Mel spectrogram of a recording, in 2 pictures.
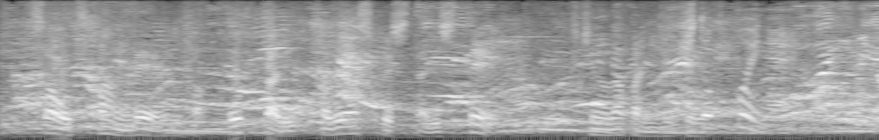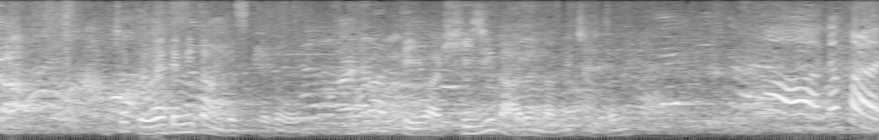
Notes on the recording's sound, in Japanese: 居酒屋さんで収録。ずっと撮っていたから、しゃべりにくかったかも知れません。私は酔っていたので、気にせず話してました。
